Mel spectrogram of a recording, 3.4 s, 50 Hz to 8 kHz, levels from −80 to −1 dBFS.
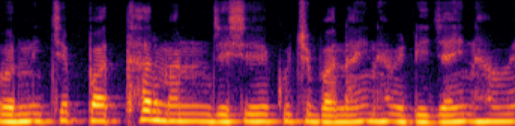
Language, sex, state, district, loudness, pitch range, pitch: Surgujia, male, Chhattisgarh, Sarguja, -15 LUFS, 165-175 Hz, 170 Hz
